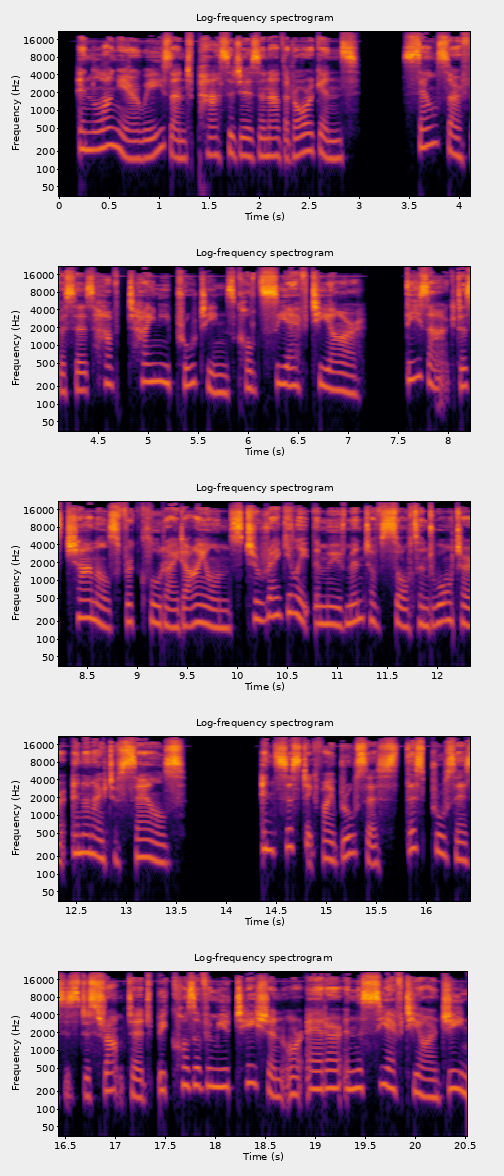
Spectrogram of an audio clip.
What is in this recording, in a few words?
E-learning Training Sample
